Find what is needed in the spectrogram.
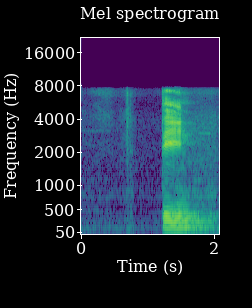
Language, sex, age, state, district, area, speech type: Hindi, male, 30-45, Madhya Pradesh, Hoshangabad, rural, read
